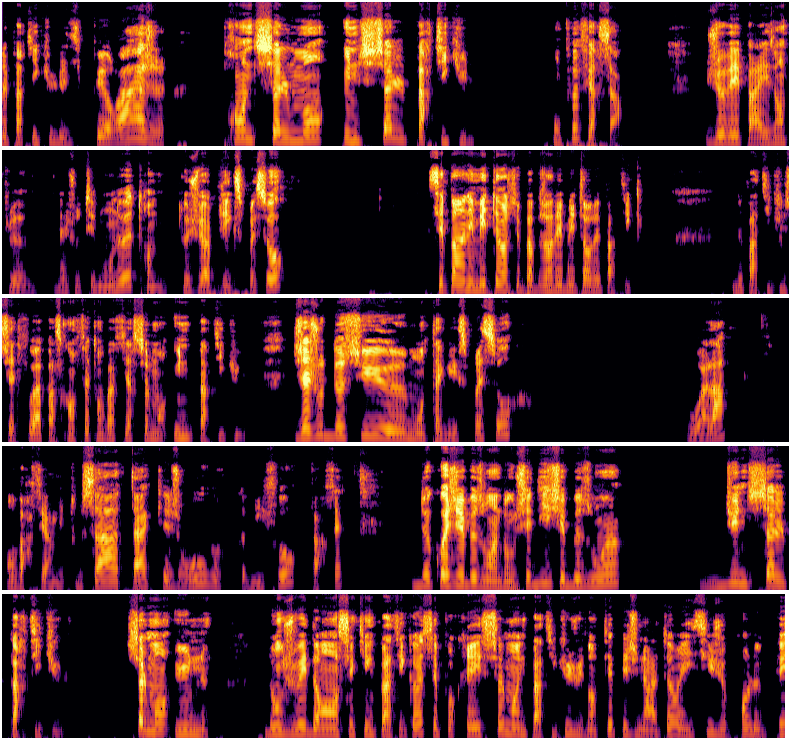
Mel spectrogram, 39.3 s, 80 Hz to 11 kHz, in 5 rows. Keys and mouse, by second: 6.5 click, 9.3 click, 10.3-12.5 typing, 18.4 right click, 21.8 click, 24.5 ctrl+click, 26.6 click, 27.7 click, 35.3 click, 37.3 click, 39.1 click.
